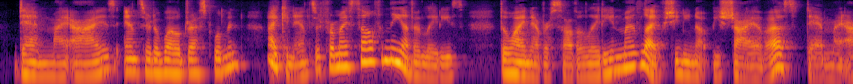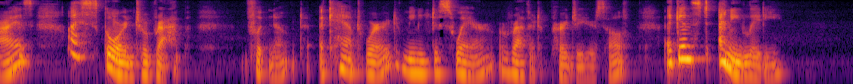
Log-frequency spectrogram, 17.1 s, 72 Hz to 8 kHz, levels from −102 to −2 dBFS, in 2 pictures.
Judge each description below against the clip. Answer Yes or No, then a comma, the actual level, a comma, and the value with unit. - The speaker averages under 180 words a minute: No, average, 200 wpm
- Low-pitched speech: Yes, low, 130 Hz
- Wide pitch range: Yes, wide, 7.3 semitones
